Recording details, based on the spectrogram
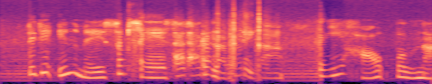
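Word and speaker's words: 你好: नी का उच्चारण हिंदी में नी के बराबर है और हाओ का उच्चारण हाओ के नजदीक है।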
